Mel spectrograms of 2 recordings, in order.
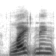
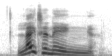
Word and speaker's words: lightning: with an extra syllable lightining no it doesn't have an extra syllable it's just light Ning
